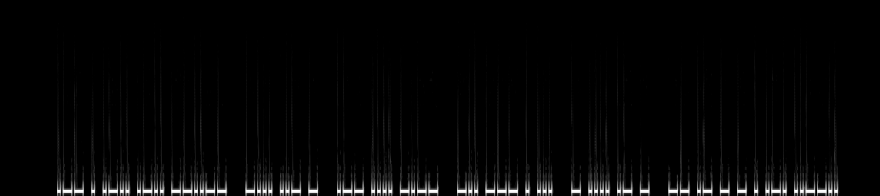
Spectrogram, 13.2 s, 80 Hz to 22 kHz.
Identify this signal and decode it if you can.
Morse code, heard as a keyed tone, about 28 wpm, 700 Hz. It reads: WELL, BUT WHY DOES THAT MATTER?
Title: Sentences from Top 700 Words 28wpm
